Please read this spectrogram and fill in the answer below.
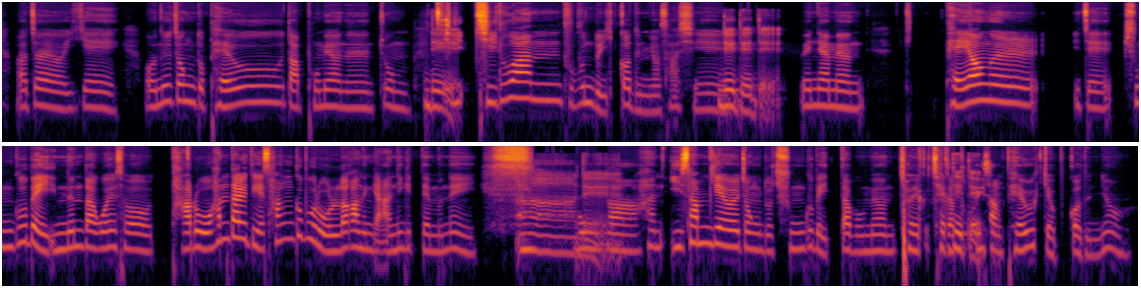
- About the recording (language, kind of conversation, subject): Korean, podcast, 운동에 대한 동기부여를 어떻게 꾸준히 유지하시나요?
- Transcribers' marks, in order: other background noise; tapping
